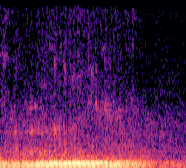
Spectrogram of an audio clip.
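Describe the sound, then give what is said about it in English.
Steady low rumble of a car engine while driving, even and continuous with no voices, easing off slightly near the end. “Hold on a minute. I'm driving.”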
